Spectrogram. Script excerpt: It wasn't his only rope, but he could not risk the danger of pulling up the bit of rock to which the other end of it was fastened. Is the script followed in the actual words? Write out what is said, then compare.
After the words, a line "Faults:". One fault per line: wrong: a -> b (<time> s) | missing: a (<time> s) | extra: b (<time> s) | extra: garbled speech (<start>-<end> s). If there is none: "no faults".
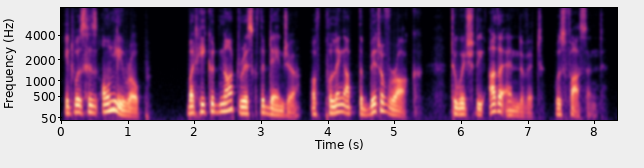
It was his only rope, but he could not risk the danger of pulling up the bit of rock to which the other end of it was fastened.
Faults:
wrong: wasn't -> was (0.2 s)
